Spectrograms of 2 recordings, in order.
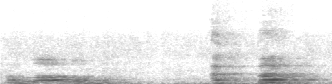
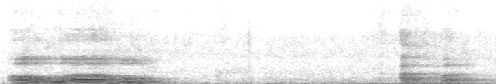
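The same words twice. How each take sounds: First: There is a short pause between the words. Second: There is a long pause between the words. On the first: The opening phrase is still valid. The speaker calls it right. "sah karena berhentinya sebentar" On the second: The opening phrase is invalid and must be repeated. The speaker calls it wrong. "Berhentinya terlalu lama"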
